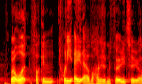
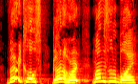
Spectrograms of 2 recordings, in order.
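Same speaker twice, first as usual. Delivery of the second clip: high, loud frightened cries; terrified yelps; 9 semitones higher, 11 dB louder than usual. Acted. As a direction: gasp them out in fear. Barry terrified while bouncing.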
